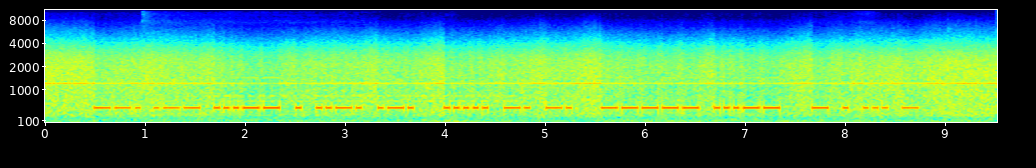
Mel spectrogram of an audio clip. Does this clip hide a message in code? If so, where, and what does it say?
Yes: Morse code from 0.4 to 8.8 s, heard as a keyed tone, hand-sent with a paddle, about 25 wpm, 480 Hz, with radio static, a steady whistle near 1210 Hz and the noise inside a subway train. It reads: GW3EFR 5NN 03 TEST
